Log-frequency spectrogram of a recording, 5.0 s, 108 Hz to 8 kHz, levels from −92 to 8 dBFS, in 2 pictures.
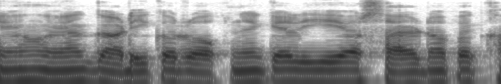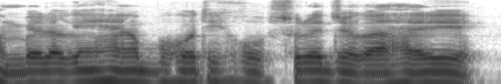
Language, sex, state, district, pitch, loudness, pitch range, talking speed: Hindi, male, Delhi, New Delhi, 110 Hz, -16 LUFS, 105-110 Hz, 215 wpm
